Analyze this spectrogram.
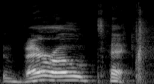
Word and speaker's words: Verotik: Verotik. I said it right. Verotik.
